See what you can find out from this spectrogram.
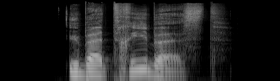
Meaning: second-person singular subjunctive I of übertreiben
- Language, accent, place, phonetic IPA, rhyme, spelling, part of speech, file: German, Germany, Berlin, [yːbɐˈtʁiːbəst], -iːbəst, übertriebest, verb, De-übertriebest.ogg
